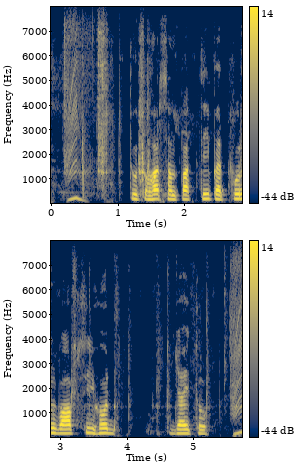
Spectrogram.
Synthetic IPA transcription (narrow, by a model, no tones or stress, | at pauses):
t̪uːt̪oɦaːɾsə̃mpək̚t̪ipəɾpʊnʋaːpsiɦoː | d͡ʒaːet̪oː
